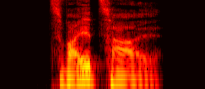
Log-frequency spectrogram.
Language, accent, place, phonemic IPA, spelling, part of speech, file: German, Germany, Berlin, /ˈt͡svaɪ̯ˌt͡saːl/, Zweizahl, noun, De-Zweizahl.ogg
- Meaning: dual, dual number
